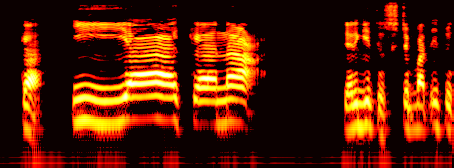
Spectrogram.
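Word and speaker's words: إِيَّاكَ: Jadi bacanya 2 harokat aja. Iyyaka na'budu wa iyyaka nasta'in. Kesalahan orang biasanya di sini. Ka ini dipanjangin biasanya. Iyyaka nggak boleh. Ka langsung na. Ka itu hanya 1 harokat.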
